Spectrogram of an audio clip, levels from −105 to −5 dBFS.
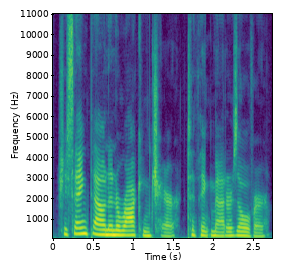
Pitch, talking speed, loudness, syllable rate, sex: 210 Hz, 240 wpm, -14 LUFS, 5.5 syllables/s, female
